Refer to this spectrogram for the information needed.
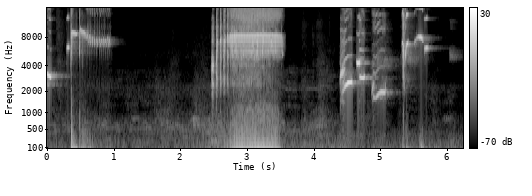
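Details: Orange-headed thrush tutor recording for young birds. High whistles at the start, a harsh buzzy burst in the middle, then varied slurred whistled notes.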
